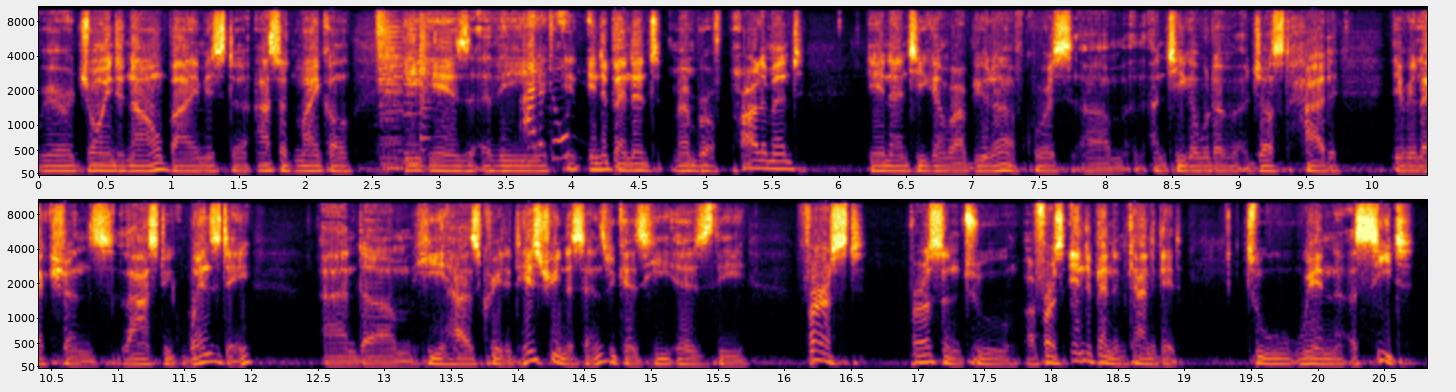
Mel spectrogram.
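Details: Adult male speaker; normal voice.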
